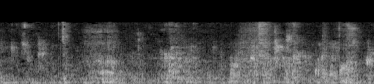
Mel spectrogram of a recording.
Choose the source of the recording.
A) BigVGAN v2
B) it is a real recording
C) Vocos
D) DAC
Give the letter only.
C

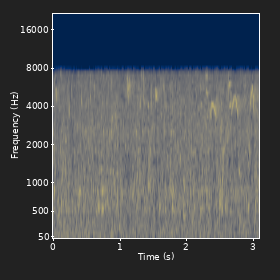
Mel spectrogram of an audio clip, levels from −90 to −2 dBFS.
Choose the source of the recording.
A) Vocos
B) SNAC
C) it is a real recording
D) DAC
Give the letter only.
C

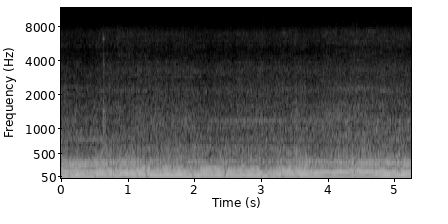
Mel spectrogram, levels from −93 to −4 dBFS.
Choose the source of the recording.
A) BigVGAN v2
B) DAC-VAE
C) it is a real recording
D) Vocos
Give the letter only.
D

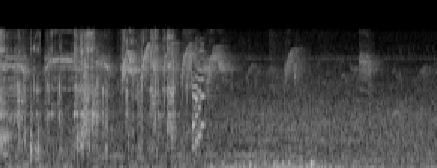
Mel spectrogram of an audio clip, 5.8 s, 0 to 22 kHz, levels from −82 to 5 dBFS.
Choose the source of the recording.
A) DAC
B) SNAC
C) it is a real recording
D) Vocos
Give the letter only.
D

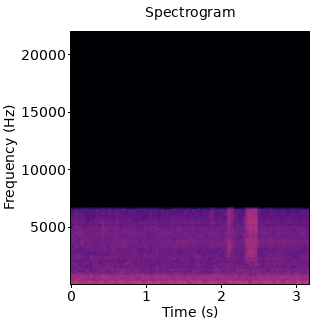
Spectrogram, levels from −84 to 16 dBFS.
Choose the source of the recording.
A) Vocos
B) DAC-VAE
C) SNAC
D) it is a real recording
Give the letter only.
A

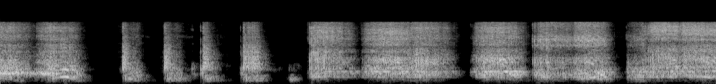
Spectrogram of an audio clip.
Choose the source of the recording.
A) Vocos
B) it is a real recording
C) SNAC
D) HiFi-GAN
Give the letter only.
A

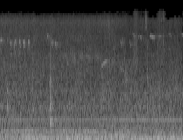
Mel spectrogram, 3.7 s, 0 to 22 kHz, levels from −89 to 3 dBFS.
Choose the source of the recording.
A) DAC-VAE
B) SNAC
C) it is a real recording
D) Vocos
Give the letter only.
D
